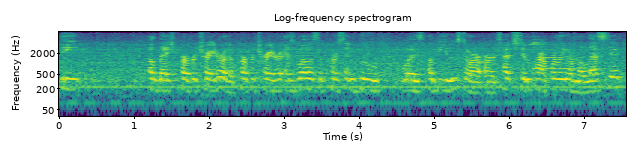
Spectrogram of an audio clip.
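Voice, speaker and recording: A woman speaking as a guest expert in an earnest discussion, measured and emphatic, pausing between phrases. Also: lowish voice, level tone. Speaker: guest expert, reverend and attorney. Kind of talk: earnest talk show discussion. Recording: distant mic, clear background hum.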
